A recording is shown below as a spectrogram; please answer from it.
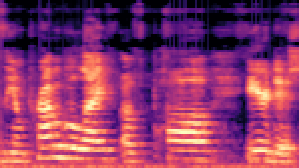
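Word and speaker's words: Erdős: life of paul airdish now if you look at the way that that's spelled it kind of looks like it's air dose or airdos but i'm pretty sure it's air dish i've heard that said from other people so that's what i'm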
